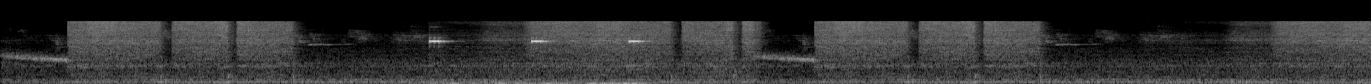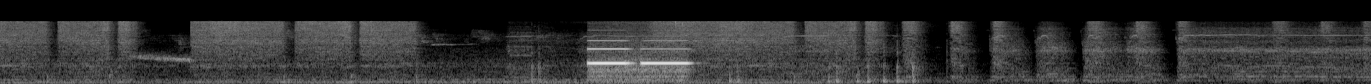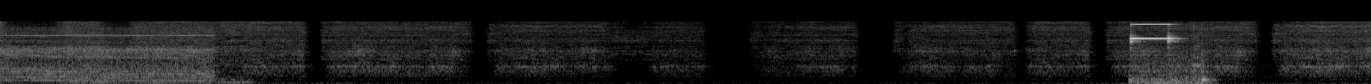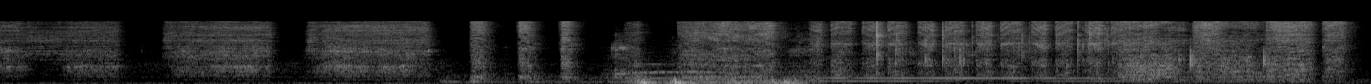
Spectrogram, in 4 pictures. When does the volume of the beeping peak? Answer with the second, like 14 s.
20 s.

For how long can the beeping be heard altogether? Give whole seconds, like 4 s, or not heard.
4 s.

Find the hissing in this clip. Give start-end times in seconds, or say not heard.
0.0-54.7.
